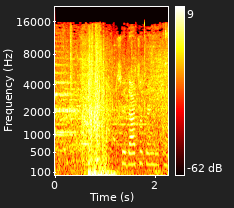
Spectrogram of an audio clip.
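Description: A gun fires a loud burst.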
